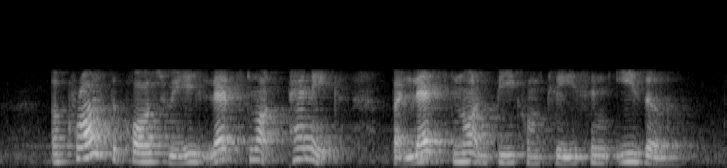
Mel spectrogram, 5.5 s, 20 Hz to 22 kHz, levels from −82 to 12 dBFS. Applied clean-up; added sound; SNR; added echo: none; none; none; none.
